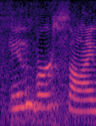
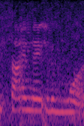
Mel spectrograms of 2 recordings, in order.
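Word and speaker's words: sin⁻¹: Inverse sine is how you say that. You don't say sine negative 1. You say sine negative 1 a lot. But it's really read as inverse sine.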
